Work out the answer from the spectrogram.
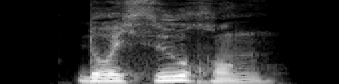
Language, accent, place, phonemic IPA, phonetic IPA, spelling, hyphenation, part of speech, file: German, Germany, Berlin, /ˌdʊʁçˈzuːχʊŋ/, [ˌdʊɐ̯çˈzuːχʊŋ], Durchsuchung, Durch‧su‧chung, noun, De-Durchsuchung.ogg
- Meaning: search, searching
